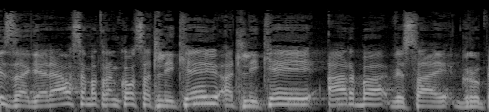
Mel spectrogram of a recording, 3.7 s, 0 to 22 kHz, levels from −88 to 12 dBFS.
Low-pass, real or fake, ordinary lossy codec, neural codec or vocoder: 19.8 kHz; real; MP3, 64 kbps; none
